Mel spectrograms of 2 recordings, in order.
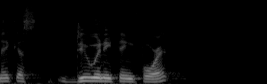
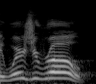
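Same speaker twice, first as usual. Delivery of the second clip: a higher, louder mock scolding of a son; imitated angry dad scolding his returning son, louder and higher; 7 semitones higher, 8 dB louder than usual. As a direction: bark the questions like an exasperated father. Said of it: "his dad didn't say".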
